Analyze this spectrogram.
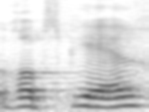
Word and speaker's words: Robespierre: And mind you, that was because those who then took power, not Napoleon, those before him, like Robespierre, I think is how you say his name, a lawyer, a fellow lawyer, were corrupt as well.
